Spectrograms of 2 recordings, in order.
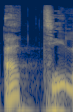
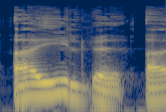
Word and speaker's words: a-t-il: Не a-il un ami. A-t-il un ami?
